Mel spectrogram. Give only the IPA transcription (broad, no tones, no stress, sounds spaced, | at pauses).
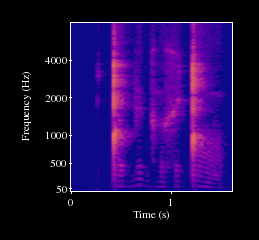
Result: ǃ ə b ɪ ɡʱ ə x ɪ ǃ ɒ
